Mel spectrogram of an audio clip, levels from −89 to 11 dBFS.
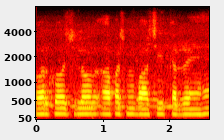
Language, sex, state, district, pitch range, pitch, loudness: Hindi, male, Haryana, Charkhi Dadri, 145-150 Hz, 150 Hz, -16 LUFS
